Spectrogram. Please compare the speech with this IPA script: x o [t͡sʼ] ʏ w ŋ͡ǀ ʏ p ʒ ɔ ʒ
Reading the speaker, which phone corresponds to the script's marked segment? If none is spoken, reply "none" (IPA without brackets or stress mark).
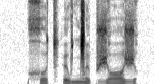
t͡sʼ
